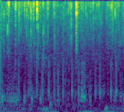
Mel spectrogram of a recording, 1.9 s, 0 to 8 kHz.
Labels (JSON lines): {"label": "biophony, rattle", "recorder": "SoundTrap 500"}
